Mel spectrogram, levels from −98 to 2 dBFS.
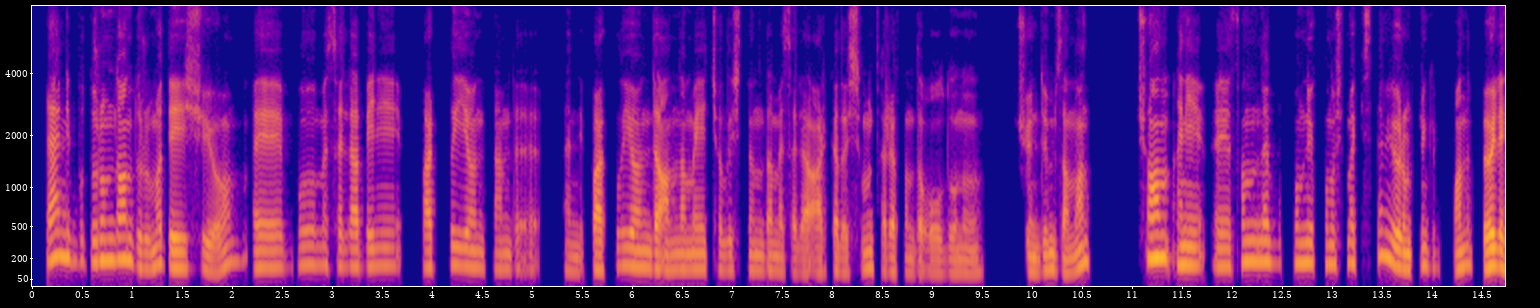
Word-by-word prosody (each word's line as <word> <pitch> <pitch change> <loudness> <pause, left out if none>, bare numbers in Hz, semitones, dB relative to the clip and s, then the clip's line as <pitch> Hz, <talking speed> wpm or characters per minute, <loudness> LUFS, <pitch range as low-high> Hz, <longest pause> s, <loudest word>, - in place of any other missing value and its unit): Yani, 205 -1 +3
bu 180 -2 -12
durumdan 190 +2 +3
duruma 135 +4 -2
değişiyor. 130 +1 +1 0.2
Eee, 135 0 +1
bu 155 +1 -4
mesela 140 -2 -2
beni 145 +1 -4 0.2
farklı 135 +3 -1
yöntemde, 125 -4 -3
eee, 115 -2 -10 0.3
hani, 105 -2 -9
farklı 120 +5 +2
yönde 135 -3 +3
anlamaya 120 +1 +1
çalıştığımda 115 -1 -6
mesela 100 -3 -4
arkadaşımın 100 +5 -3
tarafında 105 -4 -4
olduğunu 95 0 -5 0.3
düşündüğüm 115 +3 -1
zaman, 115 - +1 0.5
şu 200 - +2
an, 210 0 +10
hani, 150 -2 +2
eee, 140 0 0
seninle 175 -1 +2
bu 165 - -17
konuyu 165 0 +2
konuşmak 160 +1 -3
istemiyorum 160 - +3
çünkü 135 -3 -6 0.2
bana 130 +5 +1
böyle 135 0 +10
135 Hz, 145 wpm, -27 LUFS, 115-155 Hz, 0.5 s, an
